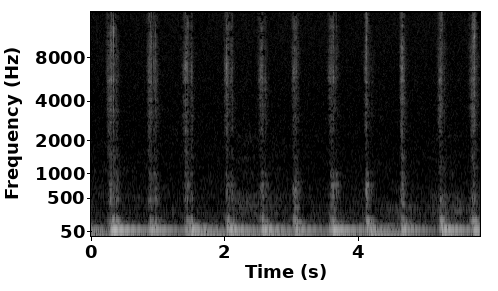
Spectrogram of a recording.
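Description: A mini wooden rake held by the fingertips scrapes rows of lines into fine pink sand covering a large heart-shaped wooden board. Each stroke is a soft, gritty rasp with a bright hiss, repeating at a slow, uneven pace over a steady low hum.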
